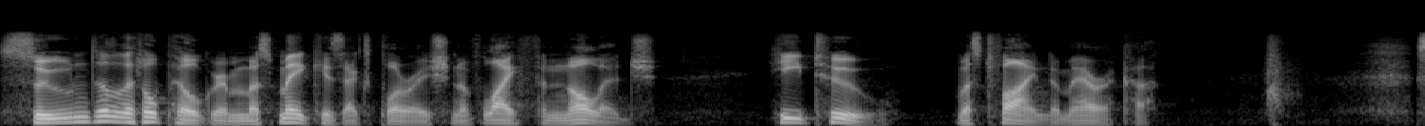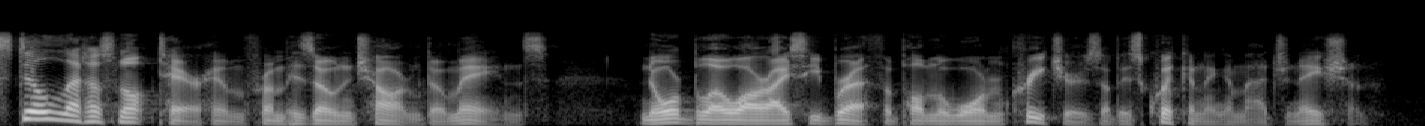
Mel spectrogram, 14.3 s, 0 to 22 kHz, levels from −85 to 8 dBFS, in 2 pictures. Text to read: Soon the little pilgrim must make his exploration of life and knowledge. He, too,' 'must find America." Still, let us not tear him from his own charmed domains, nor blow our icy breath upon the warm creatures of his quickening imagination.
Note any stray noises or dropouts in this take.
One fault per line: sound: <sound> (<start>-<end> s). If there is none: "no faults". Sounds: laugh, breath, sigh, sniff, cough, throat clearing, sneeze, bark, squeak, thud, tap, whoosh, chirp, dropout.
sound: whoosh (6.3-6.5 s)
